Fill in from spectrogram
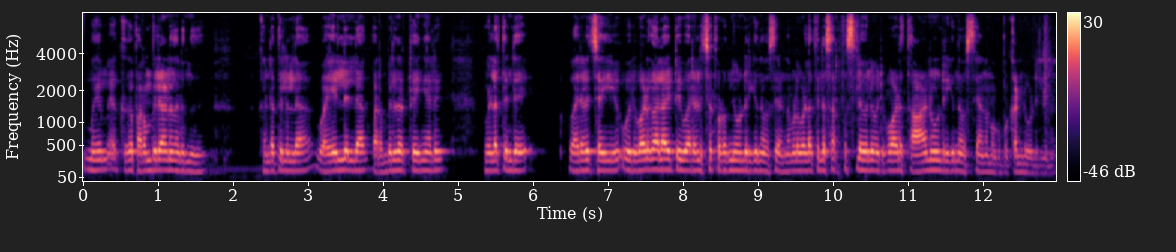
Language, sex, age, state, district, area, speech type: Malayalam, male, 45-60, Kerala, Kasaragod, rural, spontaneous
